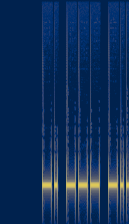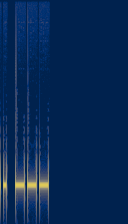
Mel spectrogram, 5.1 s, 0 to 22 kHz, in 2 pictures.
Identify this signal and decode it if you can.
Morse code, heard as a keyed tone, about 20 wpm, 700 Hz. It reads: NOBO
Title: Build A Word - 2 Letters At A Time - 6-Letter Words - 20wpm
